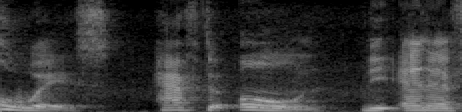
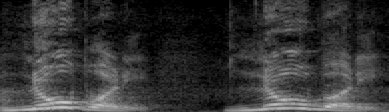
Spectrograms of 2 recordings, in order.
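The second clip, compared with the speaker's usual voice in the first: defiant; 3 semitones higher, 5 dB louder than usual. Real, not acted. Playful defiance to chat.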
